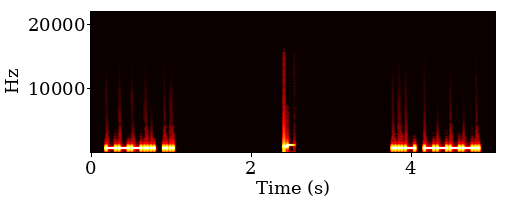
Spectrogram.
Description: Morse code, heard as a keyed tone, about 30 wpm, 700 Hz. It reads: 8 I U 9
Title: Single-Letter Single-Number 30wpm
